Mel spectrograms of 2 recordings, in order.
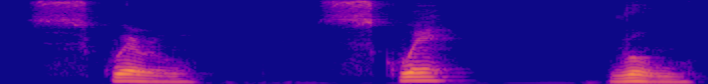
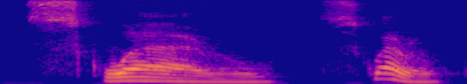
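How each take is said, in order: First: Slow squirrel as SKWIH-rul, two syllables; British pronunciation. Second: Squirrel with an uh-r vowel, SKWUR-ul; American pronunciation. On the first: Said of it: "So in British English". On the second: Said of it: "American English". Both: Shown as a demonstration.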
